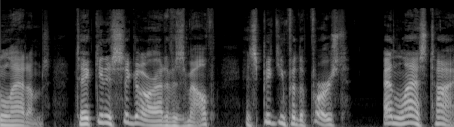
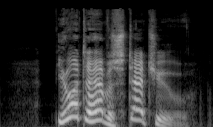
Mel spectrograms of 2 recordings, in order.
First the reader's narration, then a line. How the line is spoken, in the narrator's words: cried the Canadian, radiant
